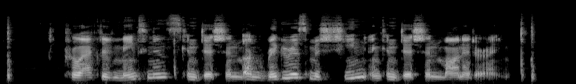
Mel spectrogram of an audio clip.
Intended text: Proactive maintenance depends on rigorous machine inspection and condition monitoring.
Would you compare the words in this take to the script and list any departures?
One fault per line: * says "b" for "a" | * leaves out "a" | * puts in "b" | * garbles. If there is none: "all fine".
* says "condition" for "depends"
* leaves out "inspection"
